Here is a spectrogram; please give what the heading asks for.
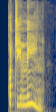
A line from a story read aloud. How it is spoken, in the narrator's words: cried the chaotic Gregory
